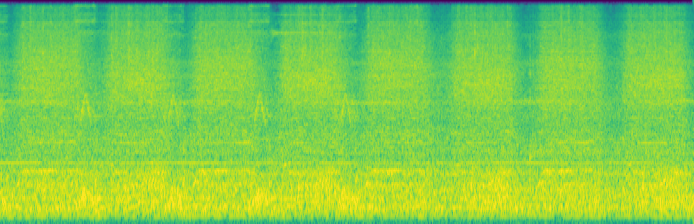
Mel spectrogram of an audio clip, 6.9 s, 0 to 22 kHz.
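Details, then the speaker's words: Ricoma REVEL DTF-2402 DTF printer laying white ink on a test print with 0.1 mm choke: even carriage sweeps about every 0.85 s over a soft steady hiss, no knocks or grinding. Normal printing. "I can see it's laying down that white ink on those lines and I can see it's right where it needs to be with that 0.1 mm choke"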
